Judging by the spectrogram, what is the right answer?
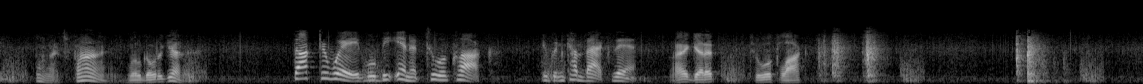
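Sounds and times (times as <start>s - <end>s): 
speech: 0.4s - 2.2s, 2.9s - 8.2s
office door shutting with a soft thump: 10.2s - 10.6s.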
